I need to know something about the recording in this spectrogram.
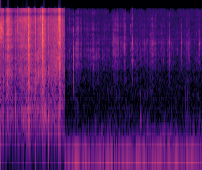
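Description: Snowshoes crunching and scraping on crusted snow, a dense crackle for the first second or so. It cuts off abruptly to a low wind rumble on the microphone with a few faint crunches.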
